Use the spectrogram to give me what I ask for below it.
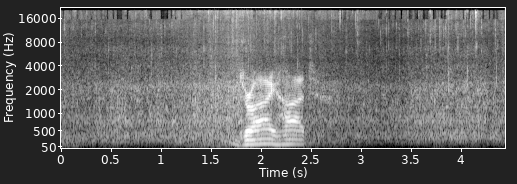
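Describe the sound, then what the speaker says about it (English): Steady rain falls on an evening during a July thunderstorm, a soft, even hiss that runs throughout. Someone speaks briefly over it. "Nice little much needed rain going on."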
